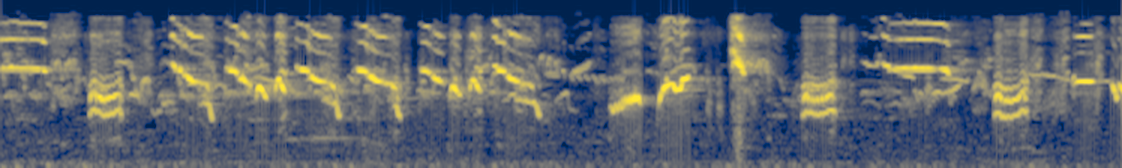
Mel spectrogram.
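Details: Oriental magpie-robin singing, used to coax a quiet magpie-robin into song; rapid sequences of slurred whistles and chips, several buzzy notes, and a sharp click near the middle.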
